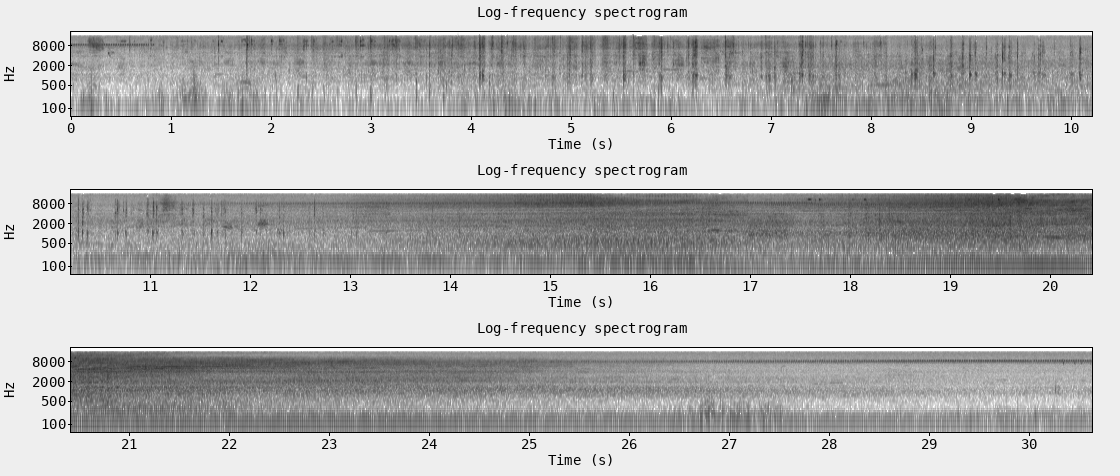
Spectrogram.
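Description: Quick, even hoofbeats of a gaited horse moving past, thinning out over the first several seconds. Then a motor vehicle's engine comes up, hums loudest around the middle and slowly fades away.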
